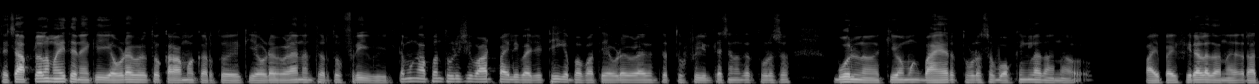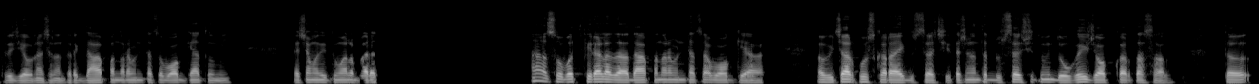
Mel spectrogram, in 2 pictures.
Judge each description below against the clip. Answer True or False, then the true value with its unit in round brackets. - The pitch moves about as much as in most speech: False (1.8 semitones)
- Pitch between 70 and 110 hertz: True (105 Hz)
